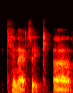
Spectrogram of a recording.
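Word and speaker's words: QinetiQ: Kinetic is ticker is QQ, 2 billion market cap, and I'll spell it out for our listeners just so they can check. Is QUINETIQ. Kinetic.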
